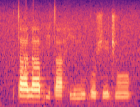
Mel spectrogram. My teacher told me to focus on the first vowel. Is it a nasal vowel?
no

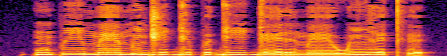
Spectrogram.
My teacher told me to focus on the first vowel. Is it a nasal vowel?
yes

